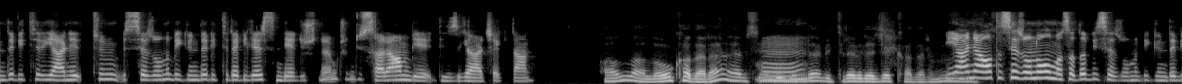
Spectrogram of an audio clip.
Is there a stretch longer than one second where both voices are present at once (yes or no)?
no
